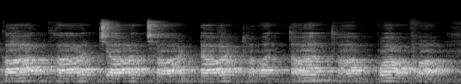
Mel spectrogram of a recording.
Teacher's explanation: इनका जब हम लोग उच्चारण करते हैं तो केवल श्वास का प्रयोग होता है, गला में जो है वो कंपन नहीं होता है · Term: अघोष वर्ण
